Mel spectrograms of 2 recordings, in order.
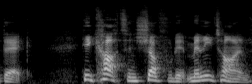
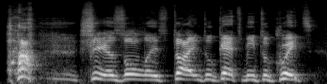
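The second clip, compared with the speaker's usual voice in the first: loud, high, delighted bark of a laugh; gleeful outburst; 6 semitones higher, 8 dB louder than usual. A narrator's reading. Premier crowing to the ambassador, loud and gleeful. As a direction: burst out in wild glee. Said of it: "wide-eyed glee".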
